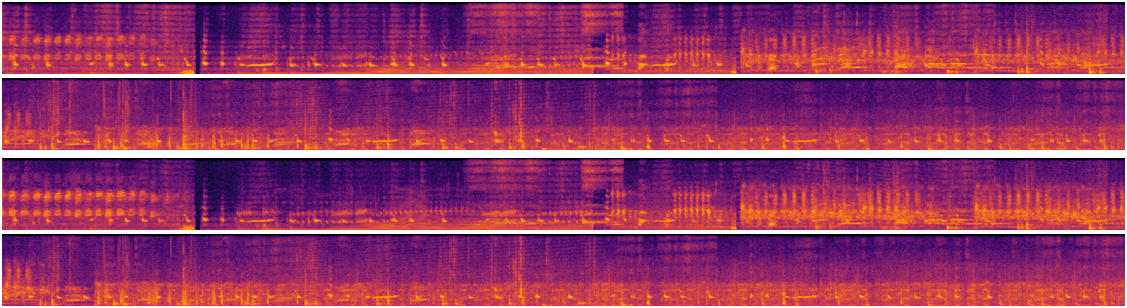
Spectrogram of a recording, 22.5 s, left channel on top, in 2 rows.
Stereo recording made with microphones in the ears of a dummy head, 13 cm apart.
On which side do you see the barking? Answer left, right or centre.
centre.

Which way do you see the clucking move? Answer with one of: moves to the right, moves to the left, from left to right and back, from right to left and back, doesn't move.
moves to the right.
